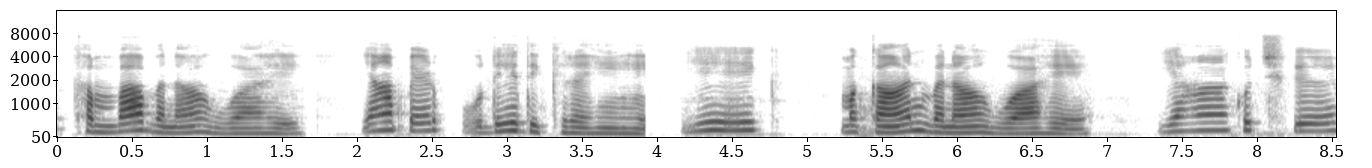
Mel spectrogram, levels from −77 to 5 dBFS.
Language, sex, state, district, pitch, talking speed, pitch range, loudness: Hindi, female, Bihar, Jamui, 175 Hz, 120 wpm, 145-215 Hz, -24 LUFS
